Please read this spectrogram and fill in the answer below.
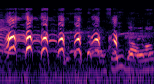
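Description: A person laughing in a quick run of about seven 'ha' pulses, about four a second.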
